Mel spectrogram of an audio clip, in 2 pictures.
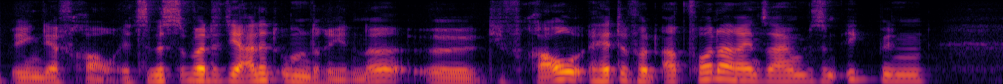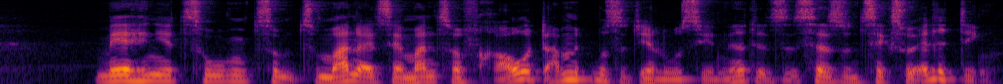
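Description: A man's voice: on the high side, expressive, quick pace. A German man co-hosting a podcast in casual, unscripted banter, speaking in a blunt, colloquial way with crude slang. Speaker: podcast co-host.

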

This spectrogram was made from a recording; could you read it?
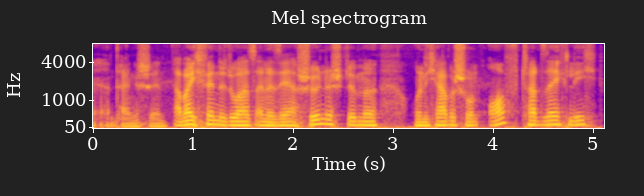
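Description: A man's voice: mid-range voice, moderate pace, a little mellow, smooth. A man co-hosting a casual podcast in a conversational, explanatory way, speaking close to the microphone at a table. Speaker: podcast co-host and recording engineer. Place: seated at a table.

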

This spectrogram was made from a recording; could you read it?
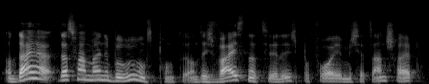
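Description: A man's voice: a little high, expressive, a little fast, gravelly, a little mellow, husky. A man, telling stories casually and candidly in colloquial language. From Cologne, Germany. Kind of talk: casual conversational storytelling.

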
